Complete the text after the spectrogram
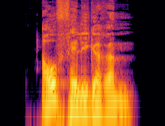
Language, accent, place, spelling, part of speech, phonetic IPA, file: German, Germany, Berlin, auffälligerem, adjective, [ˈaʊ̯fˌfɛlɪɡəʁəm], De-auffälligerem.ogg
- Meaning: strong dative masculine/neuter singular comparative degree of auffällig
